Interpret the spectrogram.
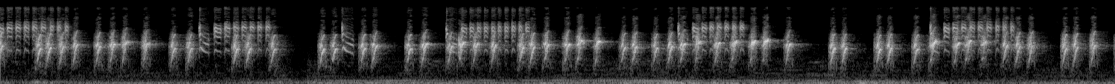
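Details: Lure song of a wild yellow-vented bulbul for bird trapping, a continuous stream of quick liquid chirps and short rattling trills grouped into phrases, pausing briefly near the three-second mark.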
